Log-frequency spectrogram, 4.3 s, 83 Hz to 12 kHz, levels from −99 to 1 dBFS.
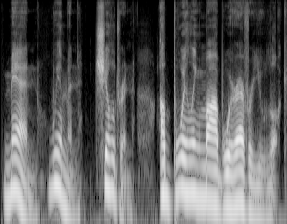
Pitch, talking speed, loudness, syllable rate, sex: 125 Hz, 125 wpm, -16 LUFS, 4.0 syllables/s, male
